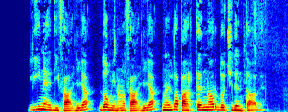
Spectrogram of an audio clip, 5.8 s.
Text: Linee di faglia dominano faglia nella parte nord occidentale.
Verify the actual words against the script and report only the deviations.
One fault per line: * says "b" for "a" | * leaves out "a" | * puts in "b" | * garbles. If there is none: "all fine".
all fine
